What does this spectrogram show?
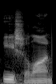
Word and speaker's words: Ixalan: So starting with Ixalan, I've heard it pronounced as Echelon. One of the guys who I used to work for at the LGS told me that it's pronounced Echelon, and I personally think that's a way better pronunciation.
